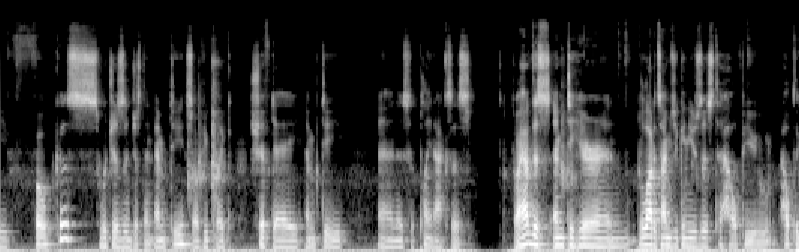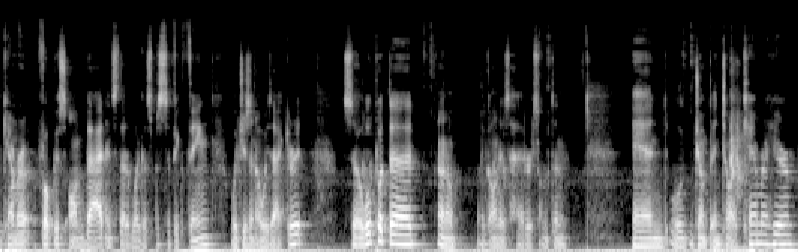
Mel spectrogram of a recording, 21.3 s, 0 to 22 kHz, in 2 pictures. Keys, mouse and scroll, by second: 0.0 click, 0.6 middle click, 2.6 shift+a, 6.6 middle click, 7.4 g, 8.5 middle click, 9.2 g, 13.4 middle click, 14.3 middle click, 15.4 g, 16.5 middle click, 17.1 g, 19.7 click, 20.4 KP_0.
